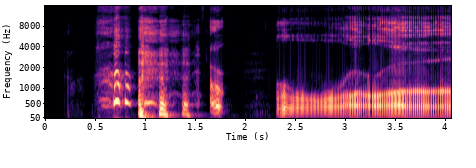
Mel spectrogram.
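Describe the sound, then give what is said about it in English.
A person makes a few short, rough grunting bursts, then a sustained low, guttural croak with a rattling, pulsing texture, sounding much like a toad's croak done by a human voice, in a contest over who can make the lower sound. “I sound like a croaking toad.”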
